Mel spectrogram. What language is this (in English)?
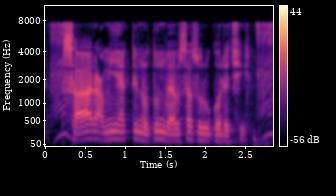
Bangla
